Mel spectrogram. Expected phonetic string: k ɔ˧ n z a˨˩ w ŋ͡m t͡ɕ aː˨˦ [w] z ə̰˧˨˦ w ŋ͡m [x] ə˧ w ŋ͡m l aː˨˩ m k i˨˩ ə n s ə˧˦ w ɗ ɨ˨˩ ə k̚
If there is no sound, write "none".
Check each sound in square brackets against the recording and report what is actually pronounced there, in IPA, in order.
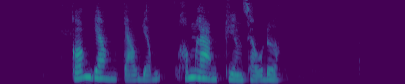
w, x

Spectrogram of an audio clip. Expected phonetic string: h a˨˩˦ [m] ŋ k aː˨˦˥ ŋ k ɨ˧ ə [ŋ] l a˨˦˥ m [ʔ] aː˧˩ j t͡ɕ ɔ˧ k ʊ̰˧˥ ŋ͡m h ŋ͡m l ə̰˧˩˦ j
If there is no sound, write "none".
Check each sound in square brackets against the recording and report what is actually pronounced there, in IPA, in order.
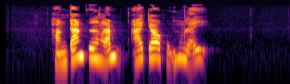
none, ŋ, ʔ

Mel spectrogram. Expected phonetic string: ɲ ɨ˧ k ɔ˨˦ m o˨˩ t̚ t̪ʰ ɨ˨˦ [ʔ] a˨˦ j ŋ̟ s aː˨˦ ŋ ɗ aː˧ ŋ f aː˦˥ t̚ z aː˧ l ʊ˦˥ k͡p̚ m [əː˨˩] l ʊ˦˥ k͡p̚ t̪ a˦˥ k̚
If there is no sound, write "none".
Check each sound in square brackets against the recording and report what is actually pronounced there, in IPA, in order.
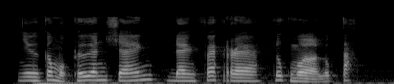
ʔ, əː˨˩

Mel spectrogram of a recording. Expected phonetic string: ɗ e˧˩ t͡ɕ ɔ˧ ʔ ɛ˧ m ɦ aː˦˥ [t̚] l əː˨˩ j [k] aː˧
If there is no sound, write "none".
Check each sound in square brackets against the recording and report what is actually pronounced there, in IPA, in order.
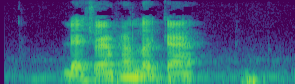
t̚, k

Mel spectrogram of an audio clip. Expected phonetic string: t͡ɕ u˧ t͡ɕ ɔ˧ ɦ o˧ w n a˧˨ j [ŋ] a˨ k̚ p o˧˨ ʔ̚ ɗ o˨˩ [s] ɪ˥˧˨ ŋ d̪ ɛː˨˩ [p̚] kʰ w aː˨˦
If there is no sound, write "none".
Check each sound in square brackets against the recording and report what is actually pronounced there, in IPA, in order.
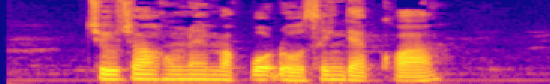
m, s, p̚

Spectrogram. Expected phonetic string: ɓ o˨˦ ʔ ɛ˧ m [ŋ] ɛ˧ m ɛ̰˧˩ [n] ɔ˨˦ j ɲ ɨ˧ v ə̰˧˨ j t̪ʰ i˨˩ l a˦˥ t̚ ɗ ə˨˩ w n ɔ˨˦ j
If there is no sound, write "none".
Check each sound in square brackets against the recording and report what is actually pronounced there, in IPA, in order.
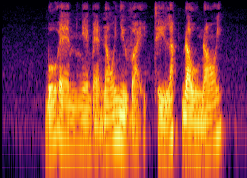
ŋ, n

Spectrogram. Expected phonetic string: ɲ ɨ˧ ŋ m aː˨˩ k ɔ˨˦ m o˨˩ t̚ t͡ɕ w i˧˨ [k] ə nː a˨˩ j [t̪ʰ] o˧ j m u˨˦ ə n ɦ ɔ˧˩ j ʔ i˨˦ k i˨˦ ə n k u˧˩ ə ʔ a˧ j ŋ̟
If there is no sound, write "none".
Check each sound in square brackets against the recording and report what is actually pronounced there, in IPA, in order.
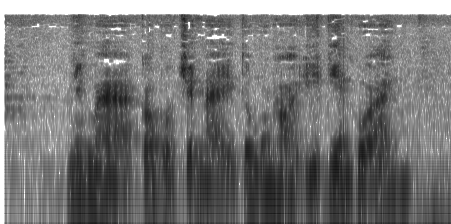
none, t̪

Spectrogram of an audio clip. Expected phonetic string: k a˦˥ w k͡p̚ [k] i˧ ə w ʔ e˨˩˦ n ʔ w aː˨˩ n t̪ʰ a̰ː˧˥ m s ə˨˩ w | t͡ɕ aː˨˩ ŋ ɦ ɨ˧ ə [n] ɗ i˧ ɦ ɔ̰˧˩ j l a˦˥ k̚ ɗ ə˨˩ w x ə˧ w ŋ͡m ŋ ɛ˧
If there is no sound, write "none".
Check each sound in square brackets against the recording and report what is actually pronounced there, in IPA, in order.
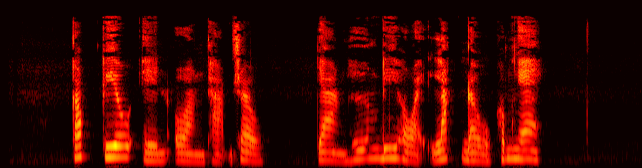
k, ŋ

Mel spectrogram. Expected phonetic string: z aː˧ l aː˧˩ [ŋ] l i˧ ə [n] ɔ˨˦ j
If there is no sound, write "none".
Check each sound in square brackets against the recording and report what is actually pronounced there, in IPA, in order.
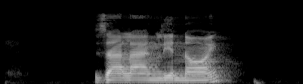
ŋ, nː

